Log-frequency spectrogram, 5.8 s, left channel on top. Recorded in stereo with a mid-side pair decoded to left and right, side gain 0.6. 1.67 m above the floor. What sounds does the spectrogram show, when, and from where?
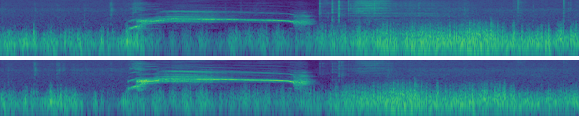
1.3 s a scream: 65° right, 3 m
3.2 s tape being pulled: 70° left, 0.7 m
